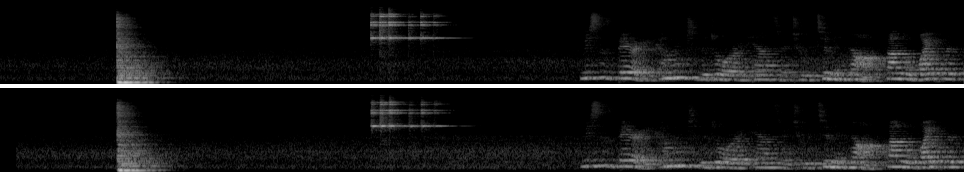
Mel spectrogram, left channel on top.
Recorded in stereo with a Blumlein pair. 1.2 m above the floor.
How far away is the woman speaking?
About 1.0 m.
